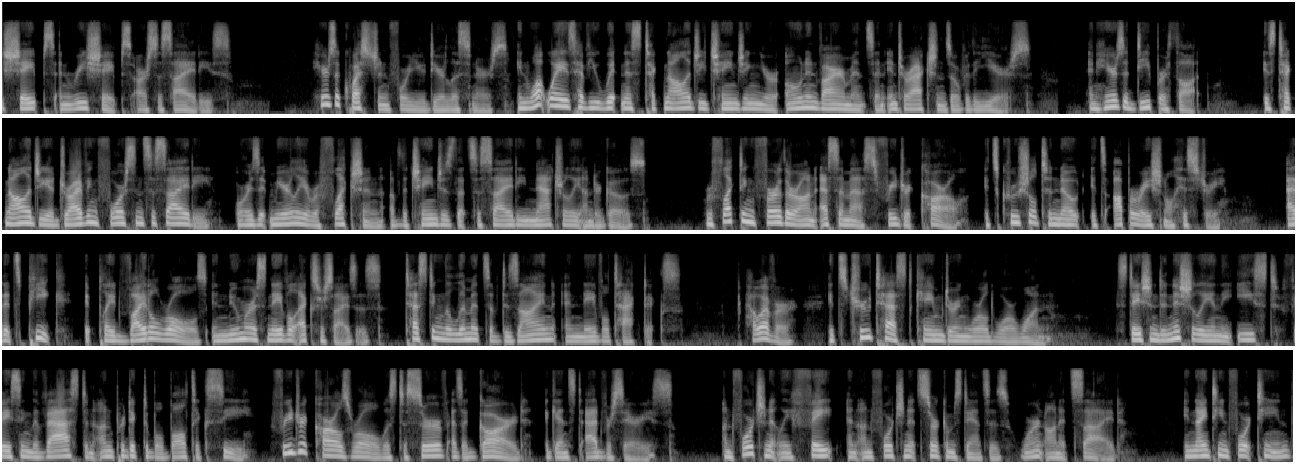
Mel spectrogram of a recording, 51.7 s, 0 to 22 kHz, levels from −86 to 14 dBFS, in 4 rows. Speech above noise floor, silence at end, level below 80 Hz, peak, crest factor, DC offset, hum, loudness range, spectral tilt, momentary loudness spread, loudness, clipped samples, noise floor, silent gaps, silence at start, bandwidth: 39 dB; 0 s; -46 dBFS; -2 dBFS; 18 dB; under 0.1%; none; 4 LU; -4.5 dB/octave; 11 LU; -20 LUFS; under 0.1%; -59 dBFS; none; 0 s; 12 kHz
